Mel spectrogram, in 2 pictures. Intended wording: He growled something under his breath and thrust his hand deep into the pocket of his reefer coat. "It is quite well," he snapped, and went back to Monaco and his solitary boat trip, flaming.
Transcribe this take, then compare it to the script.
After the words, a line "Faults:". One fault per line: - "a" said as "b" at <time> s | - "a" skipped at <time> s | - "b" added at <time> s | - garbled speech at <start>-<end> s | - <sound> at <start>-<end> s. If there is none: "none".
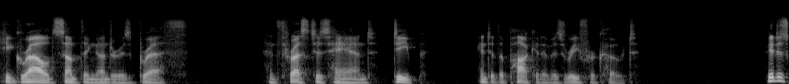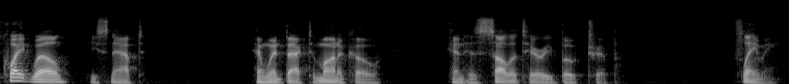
He growled something under his breath and thrust his hand deep into the pocket of his reefer coat. "It is quite well," he snapped, and went back to Monaco and his solitary boat trip, flaming.
Faults:
none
